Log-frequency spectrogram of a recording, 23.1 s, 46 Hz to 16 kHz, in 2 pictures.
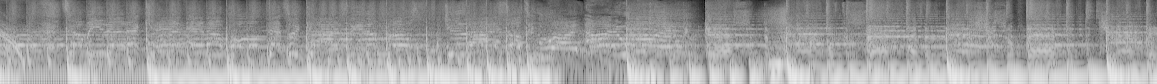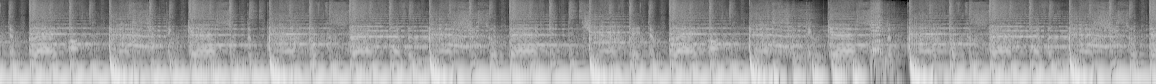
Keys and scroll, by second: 0.0-2.0 typing, 2.3 ctrl+s, 8.2-13.2 typing, 13.8 ctrl+s, 17.7 t, 18.7 h, 19.1 Return, 19.9 /, 20.3 KP_2, 22.9 KP_1, 23.0 KP_1.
